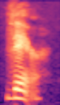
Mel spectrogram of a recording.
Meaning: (adverb) In or at a place or location (stated, implied or otherwise indicated) that is perceived to be away from, or at a relative distance from, the speaker (compare here)
- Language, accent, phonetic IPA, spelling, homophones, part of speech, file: English, US, [ðeːɹ], there, their / they're, adverb / interjection / noun / pronoun, En-us-there.ogg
